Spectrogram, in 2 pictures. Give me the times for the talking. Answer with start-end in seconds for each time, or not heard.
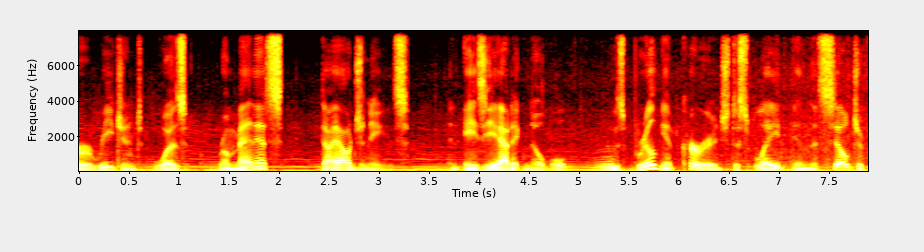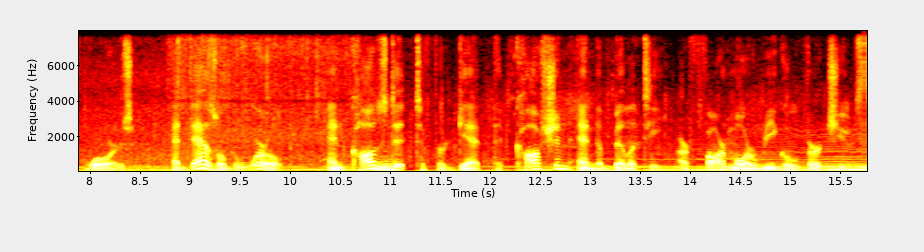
0.0-15.7.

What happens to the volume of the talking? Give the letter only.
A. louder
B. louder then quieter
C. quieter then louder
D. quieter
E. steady
E.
